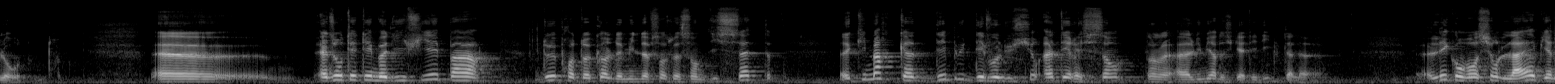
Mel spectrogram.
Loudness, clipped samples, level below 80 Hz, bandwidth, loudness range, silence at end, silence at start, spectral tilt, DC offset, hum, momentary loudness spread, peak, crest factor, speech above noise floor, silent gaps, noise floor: -27 LUFS; under 0.1%; -64 dBFS; 15.5 kHz; 6 LU; 0 s; 0 s; -4 dB/octave; under 0.1%; none; 16 LU; -6 dBFS; 22 dB; 28 dB; none; -55 dBFS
